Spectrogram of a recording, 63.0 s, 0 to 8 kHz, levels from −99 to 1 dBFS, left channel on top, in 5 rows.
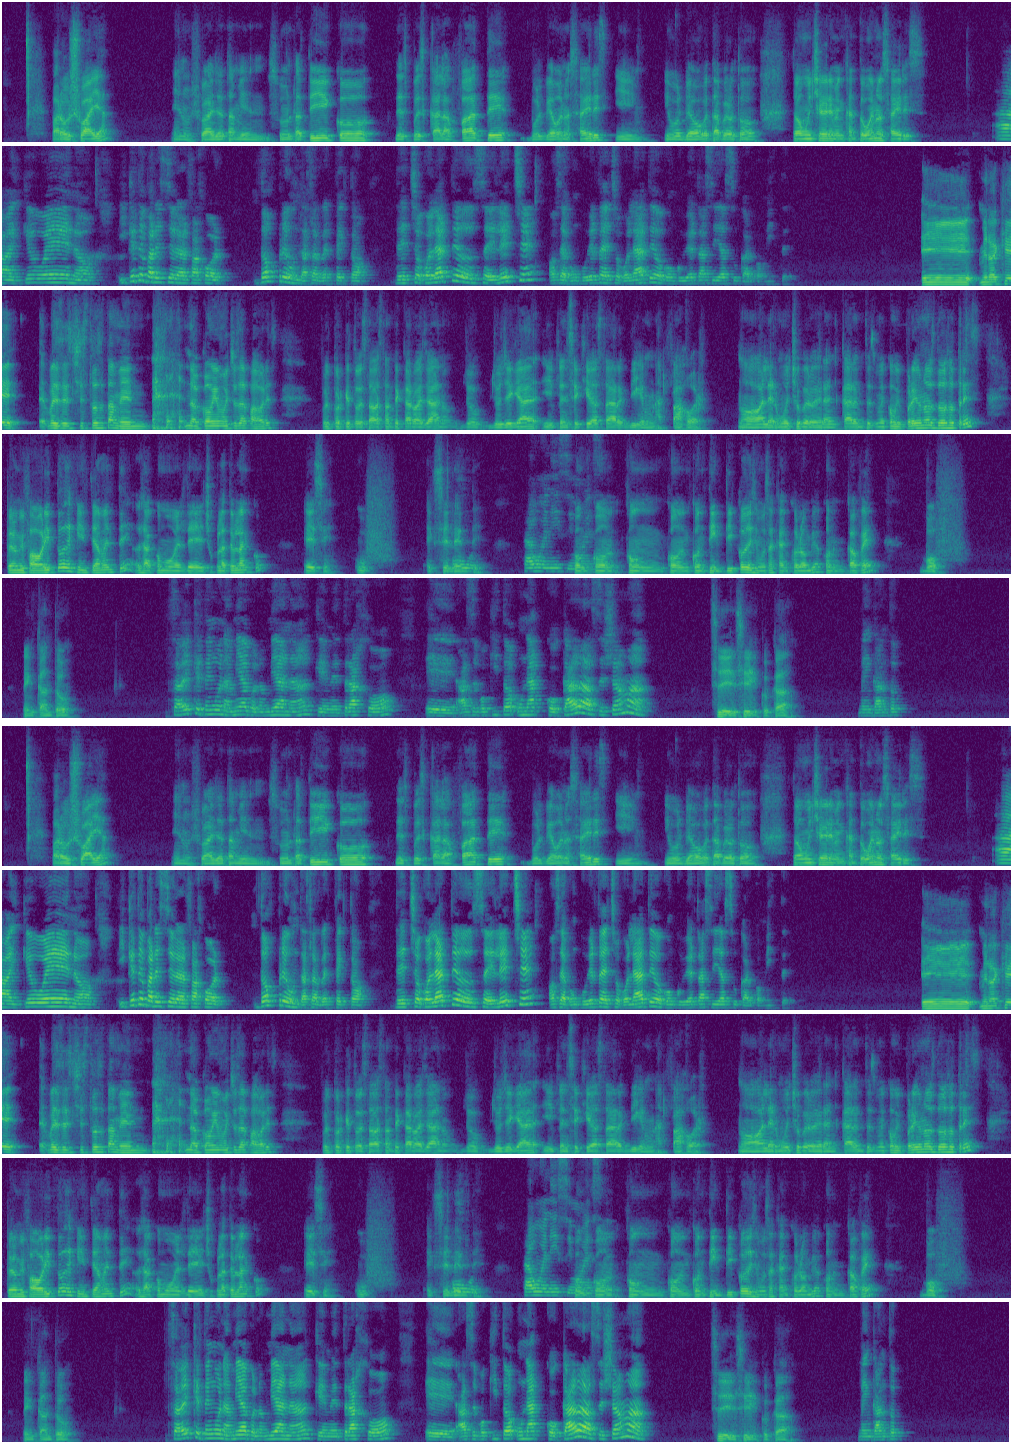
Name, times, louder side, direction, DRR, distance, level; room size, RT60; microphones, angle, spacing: voice 1, 0.3-1.3 2.1-4.6 4.9-11.5 24.1-25.4 25.7-29.0 29.2-34.0 34.4-41.1 41.6-42.0 42.3-42.7 43.1-43.8 45.0-48.7 49.3-49.8 50.7-51.3 59.3-60.3, left 2 dB, 15° left, 0.6 m, -29 dB
voice 2, 12.4-15.4 15.8-17.1 17.5-22.2 43.5-43.8 44.4-45.2 52.6-55.3 55.7-58.5 61.1-61.6, right 4 dB, 85° right, 0.9 m, -28 dB
4.3 x 4.3 x 2.8 m
head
